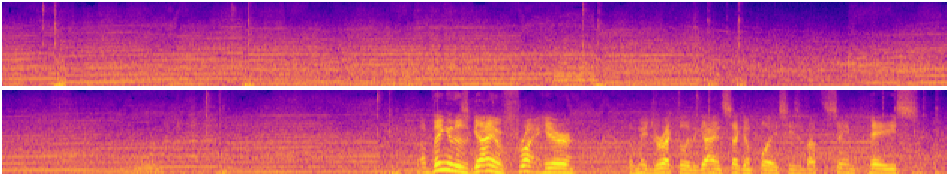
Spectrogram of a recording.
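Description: A racing car engine whines at high revs and drops in pitch with each gear change.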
